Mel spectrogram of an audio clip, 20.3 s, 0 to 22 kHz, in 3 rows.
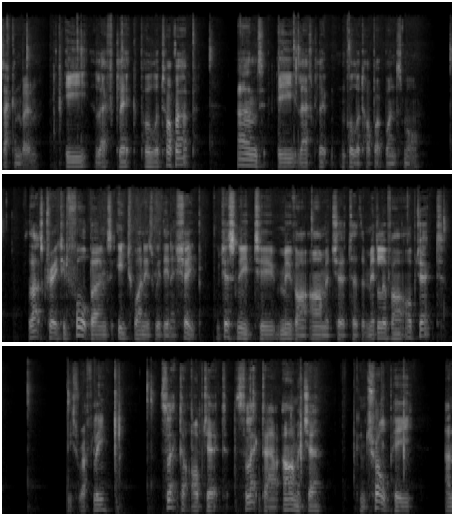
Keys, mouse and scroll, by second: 0.8 e, 1.1 click, 4.0 e, 4.4 click, 9.8 KP_7, 10.4 Tab, 11.4 click, 15.2 KP_1, 15.7 right click, 17.2 shift+right click, 19.1 ctrl+p.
